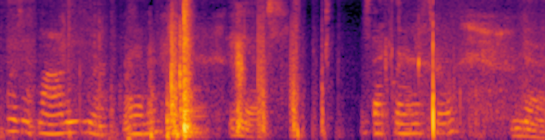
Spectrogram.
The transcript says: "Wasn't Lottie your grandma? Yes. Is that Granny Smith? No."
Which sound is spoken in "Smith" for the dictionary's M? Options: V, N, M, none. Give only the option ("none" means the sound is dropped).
none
